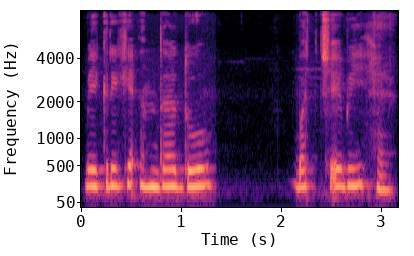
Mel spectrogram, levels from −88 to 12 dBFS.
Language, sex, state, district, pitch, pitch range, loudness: Hindi, female, Gujarat, Valsad, 220 Hz, 215-225 Hz, -13 LUFS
